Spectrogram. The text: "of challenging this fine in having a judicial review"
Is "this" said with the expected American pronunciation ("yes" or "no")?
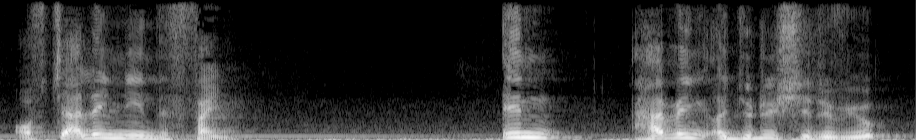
no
